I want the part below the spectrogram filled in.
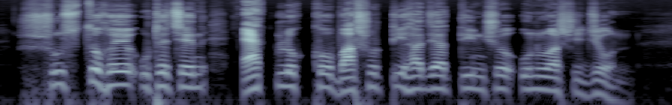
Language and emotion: Bengali, neutral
